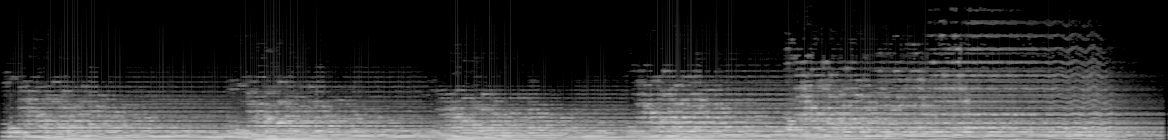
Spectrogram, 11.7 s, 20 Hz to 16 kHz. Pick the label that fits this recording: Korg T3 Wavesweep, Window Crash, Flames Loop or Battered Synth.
Korg T3 Wavesweep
